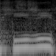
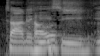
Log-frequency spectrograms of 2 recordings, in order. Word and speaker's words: Ta-Nehisi: Tana, how do you say it? Tana? Tanahizi. – Ta-Nehisi.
